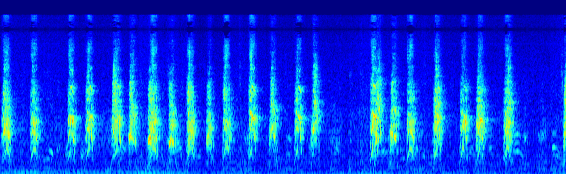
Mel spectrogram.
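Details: German Hunting Terriers giving a long run of rapid, sharp barks at a steady pace, roughly two per second, briefly easing in the middle before picking up again.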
